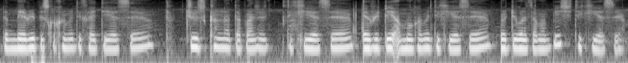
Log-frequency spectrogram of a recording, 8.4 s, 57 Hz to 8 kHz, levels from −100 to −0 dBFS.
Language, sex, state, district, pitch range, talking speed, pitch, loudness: Nagamese, female, Nagaland, Dimapur, 175-195 Hz, 130 wpm, 185 Hz, -16 LUFS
